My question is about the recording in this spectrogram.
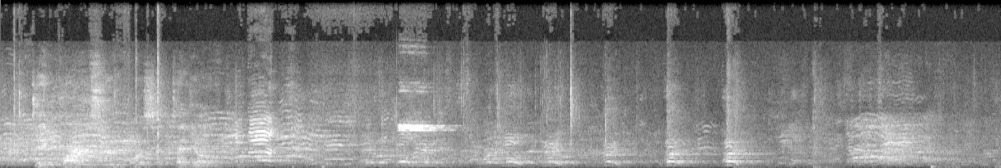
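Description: Voices of players and spectators calling out in a school gymnasium, with thumps of a volleyball against hands and the floor and a short high whistle blast about five seconds in.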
